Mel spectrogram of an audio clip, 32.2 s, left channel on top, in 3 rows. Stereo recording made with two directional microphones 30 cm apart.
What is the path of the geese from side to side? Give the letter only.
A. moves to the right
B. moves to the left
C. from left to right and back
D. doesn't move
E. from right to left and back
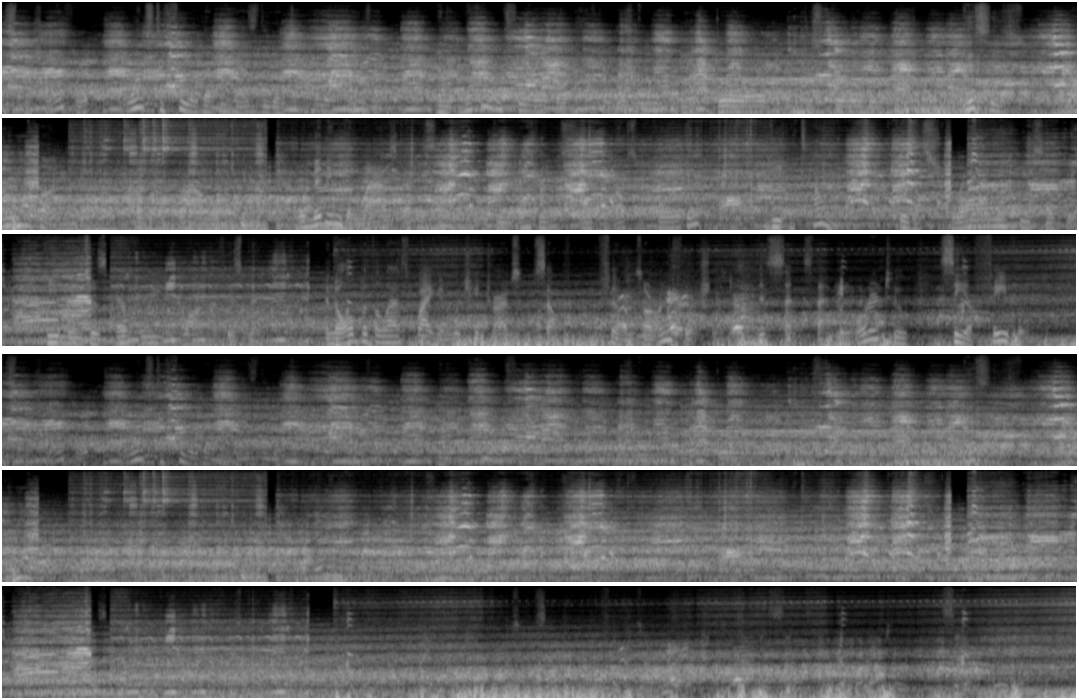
A.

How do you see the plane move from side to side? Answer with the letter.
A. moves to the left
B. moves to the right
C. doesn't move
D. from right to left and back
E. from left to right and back
B.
